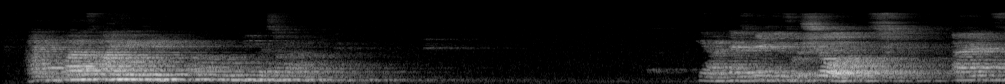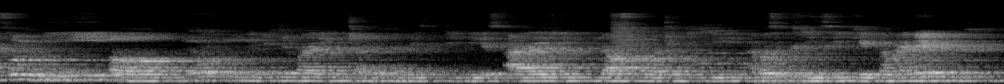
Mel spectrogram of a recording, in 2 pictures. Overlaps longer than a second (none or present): none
